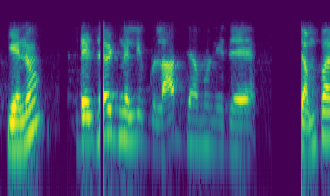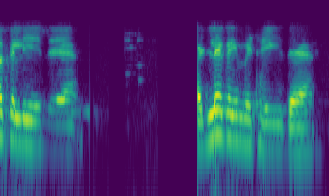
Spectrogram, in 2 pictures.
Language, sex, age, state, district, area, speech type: Kannada, male, 18-30, Karnataka, Mysore, urban, conversation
